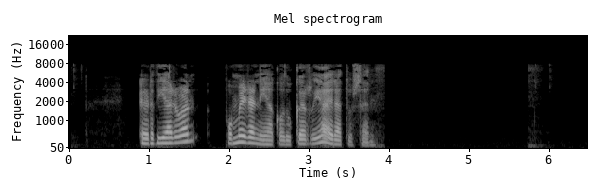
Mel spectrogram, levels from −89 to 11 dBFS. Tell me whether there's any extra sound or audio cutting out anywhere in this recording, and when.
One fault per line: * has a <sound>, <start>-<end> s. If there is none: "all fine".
all fine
